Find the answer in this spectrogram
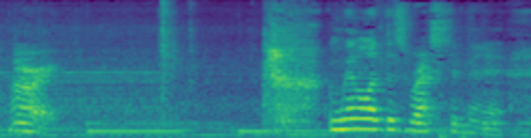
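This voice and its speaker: A woman talks with ordinary pitch variation. Noticeable background noise runs under her voice. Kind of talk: cooking tutorial. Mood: playful, relaxed. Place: kitchen. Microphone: phone near.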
